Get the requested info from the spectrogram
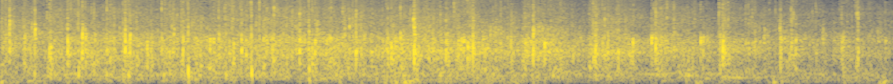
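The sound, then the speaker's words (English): An audience applauds a guest pastor steadily, a dense wash of many hands clapping at an even level for several seconds with no voices rising above it. “Let's give him a round of applause as well.”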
